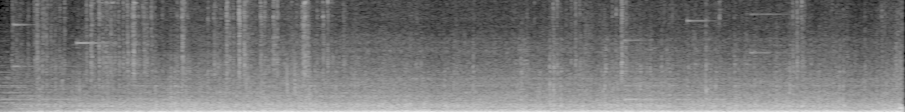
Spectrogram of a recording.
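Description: Vehicle driving fast on a dirt road, heard from inside the cabin: a steady, loud low rumble of tyres and engine with road hiss, and scattered small ticks.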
